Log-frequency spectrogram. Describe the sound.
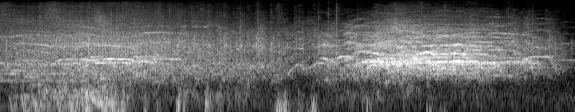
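Audience at a live comedy show applauding and cheering as a comedian is brought on: a dense, sustained wash of clapping and whoops that holds steady, then swells louder near the end before easing off.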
